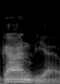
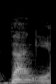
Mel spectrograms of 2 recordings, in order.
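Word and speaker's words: Donghia: Gandia, right? No, you totally butchered the name. Dangia.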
